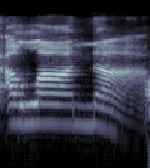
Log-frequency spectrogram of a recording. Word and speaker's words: Alannah: Yeah, Alannah.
